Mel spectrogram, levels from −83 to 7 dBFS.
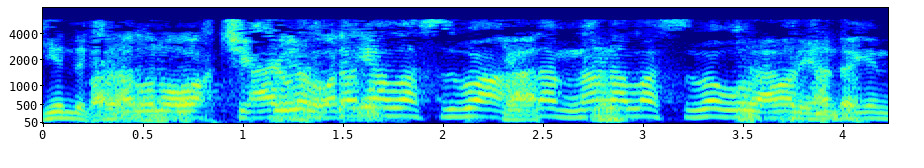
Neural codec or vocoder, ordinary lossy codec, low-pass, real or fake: codec, 16 kHz in and 24 kHz out, 1 kbps, XY-Tokenizer; MP3, 24 kbps; 7.2 kHz; fake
